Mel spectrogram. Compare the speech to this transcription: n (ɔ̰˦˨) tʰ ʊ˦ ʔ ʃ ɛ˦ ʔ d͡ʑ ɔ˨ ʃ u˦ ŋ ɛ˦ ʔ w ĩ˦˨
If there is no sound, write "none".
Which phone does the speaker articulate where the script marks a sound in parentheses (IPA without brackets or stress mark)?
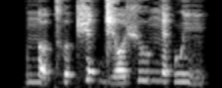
ɔ̰˦˨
